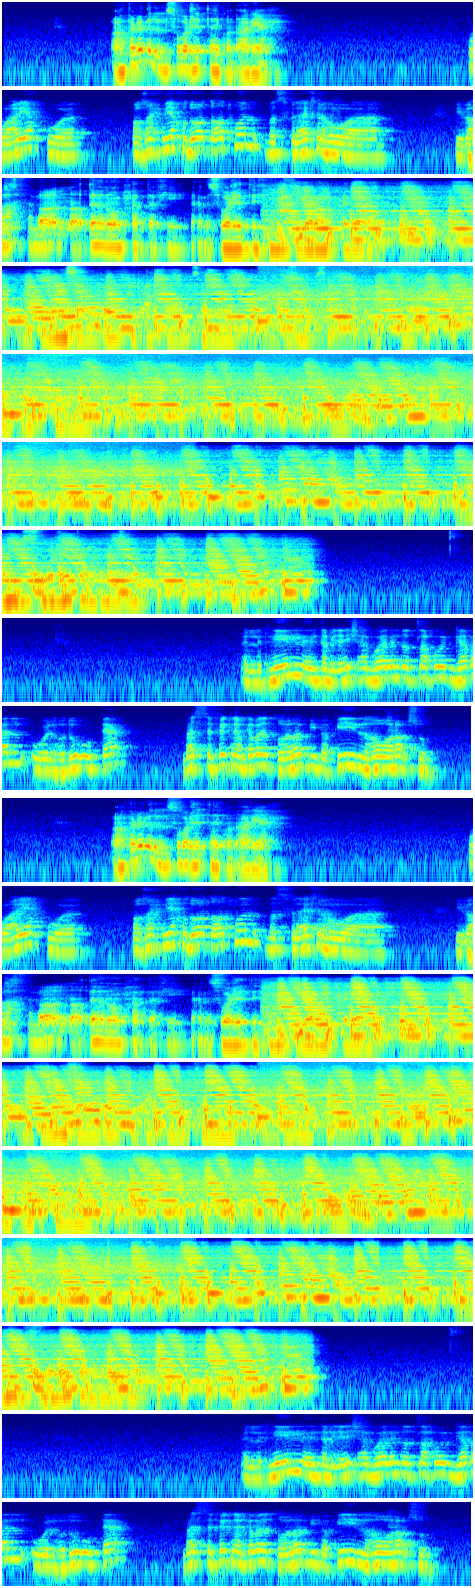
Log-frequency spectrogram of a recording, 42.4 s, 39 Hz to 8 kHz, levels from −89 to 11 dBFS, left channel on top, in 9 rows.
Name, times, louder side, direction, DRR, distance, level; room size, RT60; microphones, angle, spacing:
voice 1, 1.1-2.8 9.3-13.3 14.3-17.9 18.8-19.8 28.1-29.6, left 1 dB, 70° left, 5 dB, 4.4 m, -24 dB
voice 2, 4.7-5.5 6.0-8.5 9.2-9.9 35.4-38.9 39.5-42.0, left 1 dB, 40° left, 2 dB, 1.8 m, -27 dB
sound 1, 12.0-31.4, right 3 dB, 50° right, 0.9 m, -18 dB
sound 2, 16.7-25.5, right 1 dB, 10° right, 0.8 m, -26 dB
12.0 x 7.9 x 6.2 m, 0.35 s
head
